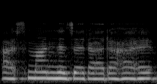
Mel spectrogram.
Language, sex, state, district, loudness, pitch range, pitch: Hindi, female, Bihar, Araria, -27 LUFS, 260-275 Hz, 270 Hz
